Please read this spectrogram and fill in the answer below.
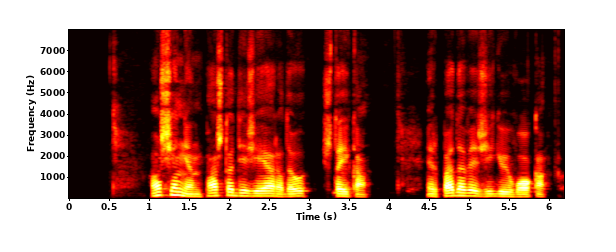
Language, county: Lithuanian, Kaunas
